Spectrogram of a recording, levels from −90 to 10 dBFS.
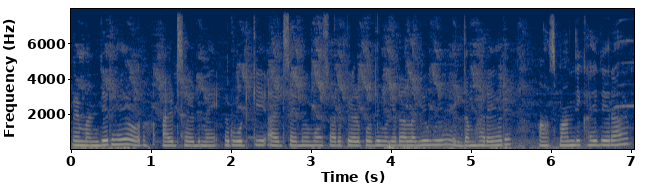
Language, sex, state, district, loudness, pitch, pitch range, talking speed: Hindi, female, Bihar, Darbhanga, -36 LUFS, 240 Hz, 230-250 Hz, 230 wpm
